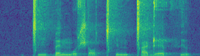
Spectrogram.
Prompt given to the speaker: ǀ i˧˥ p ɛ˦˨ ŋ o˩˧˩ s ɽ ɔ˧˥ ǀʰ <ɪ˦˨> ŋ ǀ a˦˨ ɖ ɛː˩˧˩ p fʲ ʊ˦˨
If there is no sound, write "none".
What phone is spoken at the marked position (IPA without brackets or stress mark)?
ɪ˦˨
